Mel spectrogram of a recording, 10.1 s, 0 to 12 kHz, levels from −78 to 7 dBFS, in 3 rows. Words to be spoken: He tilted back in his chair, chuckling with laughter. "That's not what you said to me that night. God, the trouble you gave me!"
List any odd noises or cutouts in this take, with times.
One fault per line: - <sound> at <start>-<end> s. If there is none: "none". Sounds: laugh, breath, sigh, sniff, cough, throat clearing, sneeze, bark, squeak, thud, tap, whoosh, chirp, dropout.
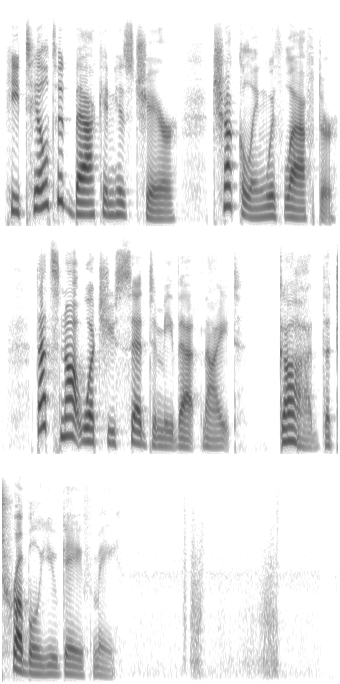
- sigh at 8.5-9.8 s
